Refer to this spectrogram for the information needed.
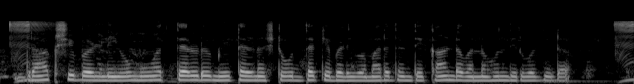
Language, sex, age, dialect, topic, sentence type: Kannada, female, 18-24, Coastal/Dakshin, agriculture, statement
